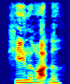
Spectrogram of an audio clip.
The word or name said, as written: helrandet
